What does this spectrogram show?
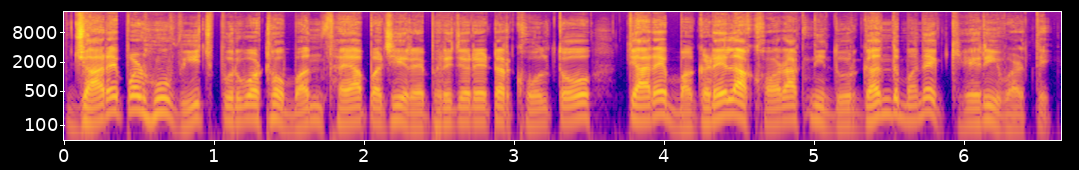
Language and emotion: Gujarati, disgusted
